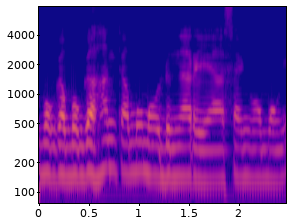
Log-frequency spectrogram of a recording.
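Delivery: low, flat, hesitant, fumbling and unsure.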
